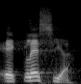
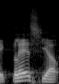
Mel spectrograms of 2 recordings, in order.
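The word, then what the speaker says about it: ekklesia: Pero entonces, si buscamos el origen de esta eh de esta palabra iglesia, tenemos que ver que del griego viene eclesia. Se escribe con e k l e s i a.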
